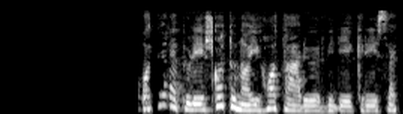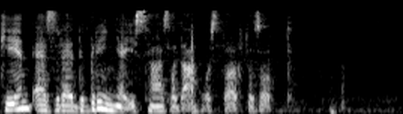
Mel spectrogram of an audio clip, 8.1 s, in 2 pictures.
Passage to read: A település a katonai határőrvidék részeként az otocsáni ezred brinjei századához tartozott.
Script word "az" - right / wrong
wrong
